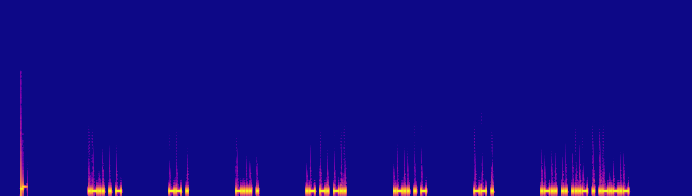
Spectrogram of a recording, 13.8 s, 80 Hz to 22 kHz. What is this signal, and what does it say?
Morse code, heard as a keyed tone, about 36 wpm, 700 Hz. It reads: LET ME BE AND LET ME LIVE.
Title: 4x Word-Spacing - Sentences from Top 300 Words - 35wpm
